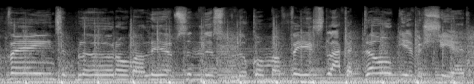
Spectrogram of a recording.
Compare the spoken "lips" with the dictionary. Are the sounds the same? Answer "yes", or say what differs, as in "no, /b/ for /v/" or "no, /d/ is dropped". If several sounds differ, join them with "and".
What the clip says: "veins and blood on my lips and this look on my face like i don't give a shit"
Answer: yes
